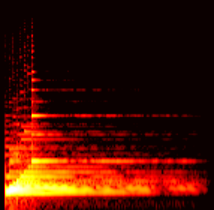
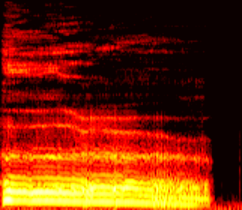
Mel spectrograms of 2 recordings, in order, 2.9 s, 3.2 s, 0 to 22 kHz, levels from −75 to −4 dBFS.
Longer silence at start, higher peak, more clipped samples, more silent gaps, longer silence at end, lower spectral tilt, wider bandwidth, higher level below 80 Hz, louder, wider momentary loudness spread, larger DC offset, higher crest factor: about the same, 0.05 s vs 0 s; about the same, 0 dBFS vs 0 dBFS; neither; neither; first, 0.9 s vs 0.4 s; second, -6 dB/octave vs -8 dB/octave; second, 10 kHz vs 15.5 kHz; second, -60 dBFS vs -36 dBFS; about the same, -14 LUFS vs -14 LUFS; first, 24 LU vs 9 LU; neither; about the same, 16 dB vs 14 dB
